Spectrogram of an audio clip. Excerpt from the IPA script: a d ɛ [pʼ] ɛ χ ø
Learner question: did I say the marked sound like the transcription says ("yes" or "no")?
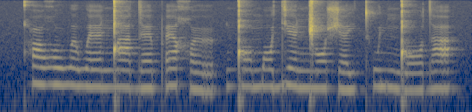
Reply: yes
